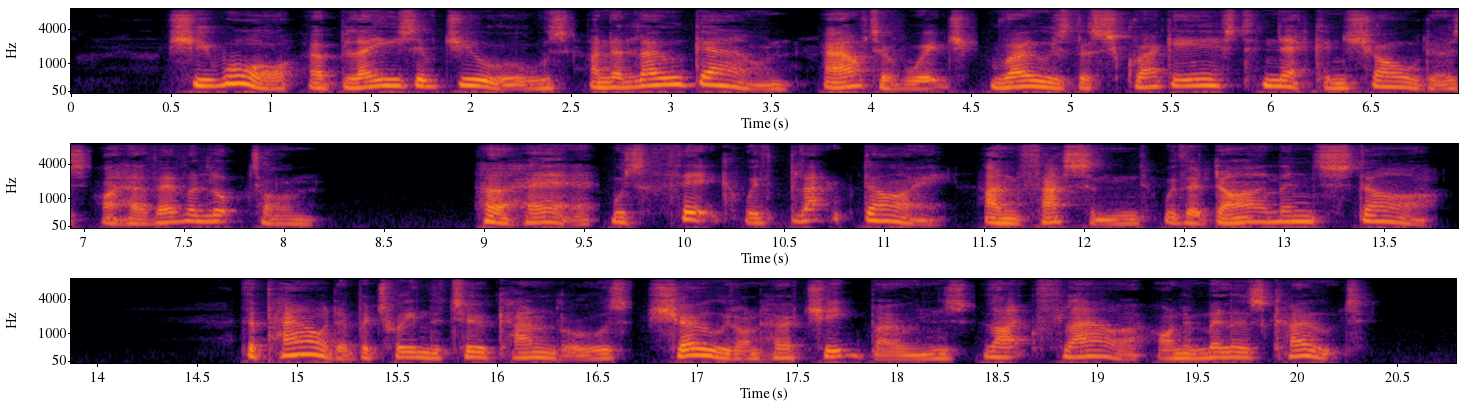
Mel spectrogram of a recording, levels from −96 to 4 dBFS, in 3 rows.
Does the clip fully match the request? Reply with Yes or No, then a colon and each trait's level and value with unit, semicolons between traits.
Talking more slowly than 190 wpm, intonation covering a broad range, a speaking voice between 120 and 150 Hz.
Yes: average, 155 wpm; wide, 6.9 semitones; medium, 140 Hz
